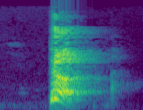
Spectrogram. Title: my hiccups wont go away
